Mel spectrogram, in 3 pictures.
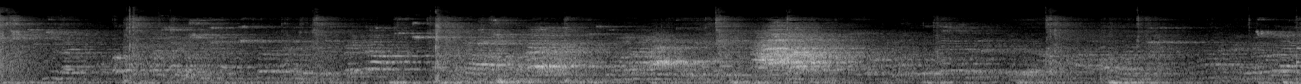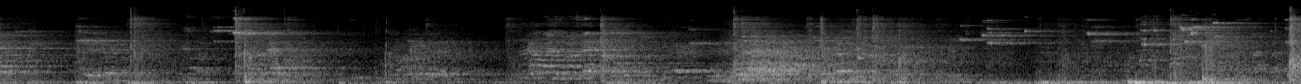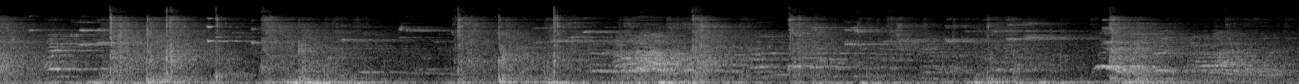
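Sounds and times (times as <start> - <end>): players' voices: 0.0 - 39.0
shoes squeaking on wooden floor: 3.7 - 6.2, 22.6 - 32.2, 34.4 - 37.5
racket hitting shuttlecock: 27.0 - 29.5.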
